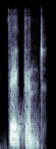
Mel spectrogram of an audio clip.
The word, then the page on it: fecund: Indian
